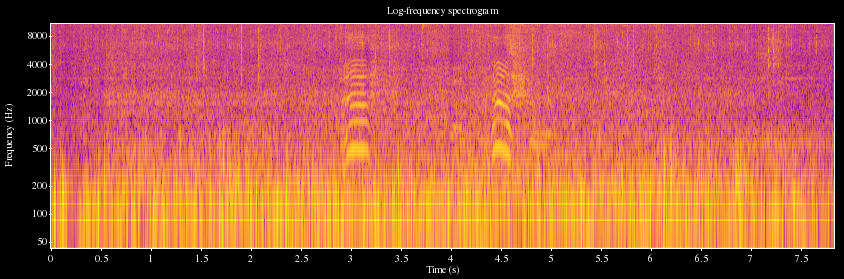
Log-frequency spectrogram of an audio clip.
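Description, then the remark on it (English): Steady wind rushes while busy city traffic rumbles throughout during a bike ride across the Erasmus Bridge, and two short, high chirping calls ring out in quick succession near the middle. “Getting there meant retracing my route and taking another 20-minute bike ride down the Coolsingel and across the Erasmus Bridge again.”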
